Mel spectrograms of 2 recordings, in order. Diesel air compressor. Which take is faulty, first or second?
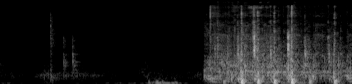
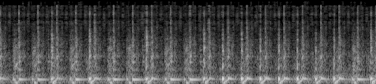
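first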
